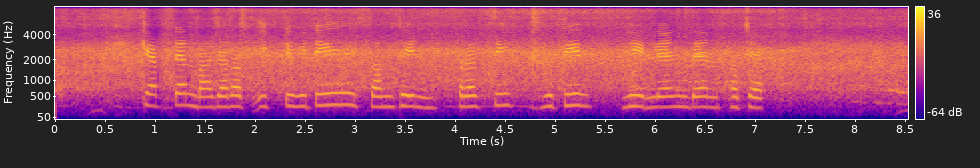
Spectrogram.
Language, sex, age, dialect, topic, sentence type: Magahi, female, 18-24, Northeastern/Surjapuri, banking, statement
